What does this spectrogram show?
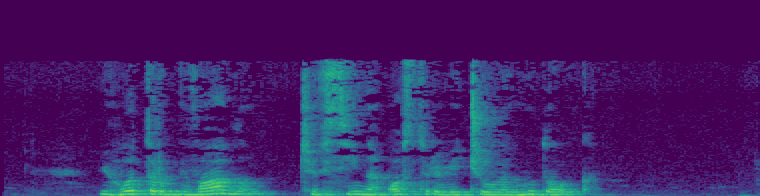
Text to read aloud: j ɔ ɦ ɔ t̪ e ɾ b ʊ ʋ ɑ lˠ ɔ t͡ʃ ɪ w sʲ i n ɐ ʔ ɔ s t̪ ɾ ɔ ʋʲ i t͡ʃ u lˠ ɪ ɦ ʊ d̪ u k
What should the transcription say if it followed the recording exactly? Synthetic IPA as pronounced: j ɔ ɦ ɔ t̪ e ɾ b ʊ ʋ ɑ lˠ ɔ t͡ʃ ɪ w sʲ i n ɐ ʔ ɔ s t̪ ɾ ɔ ʋʲ i t͡ʃ u lˠ ɪ ɦ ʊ d̪ ɔ k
